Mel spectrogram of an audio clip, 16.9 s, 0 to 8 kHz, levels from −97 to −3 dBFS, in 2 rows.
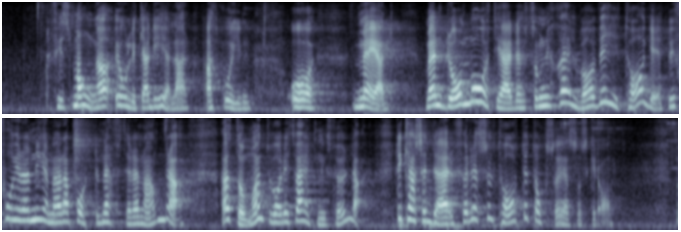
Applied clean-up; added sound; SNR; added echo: none; none; none; none.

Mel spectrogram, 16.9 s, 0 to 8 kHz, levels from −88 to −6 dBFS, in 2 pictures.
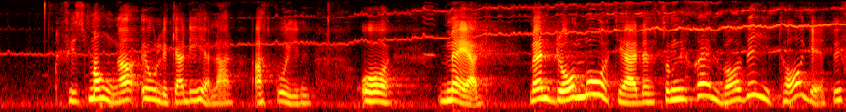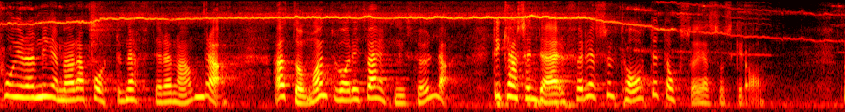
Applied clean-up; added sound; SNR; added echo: none; Boiling / Alarm; 12 dB; none.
